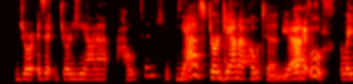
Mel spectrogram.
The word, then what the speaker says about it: Georgiana Houghton: Today I was reading, and okay, actually, how do you pronounce, is it Georgiana Houghton? Yes, Georgiana Houghton.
